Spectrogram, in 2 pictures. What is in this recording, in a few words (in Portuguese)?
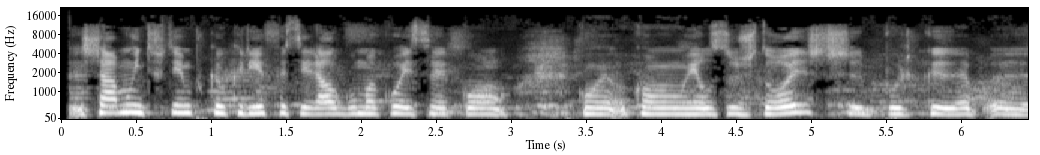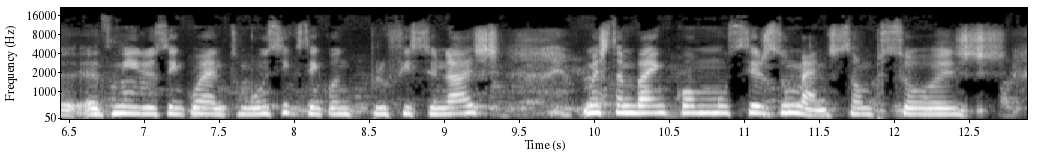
CORO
